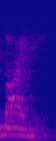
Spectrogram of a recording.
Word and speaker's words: Meeny: Like, I know that the correct way to pronounce that second word would be Miney. But her name has to be Eeny Meeny.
